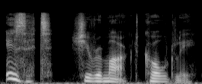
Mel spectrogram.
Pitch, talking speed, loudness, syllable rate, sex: 140 Hz, 150 wpm, -19 LUFS, 4.6 syllables/s, female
